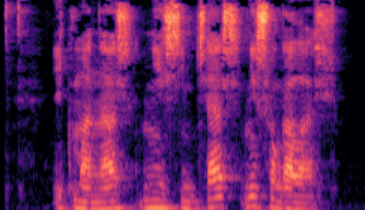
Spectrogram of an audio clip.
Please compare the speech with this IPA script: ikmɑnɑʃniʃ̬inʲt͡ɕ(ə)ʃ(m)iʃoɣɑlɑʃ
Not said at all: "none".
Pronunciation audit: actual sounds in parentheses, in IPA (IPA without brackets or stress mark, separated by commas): ɑ, n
